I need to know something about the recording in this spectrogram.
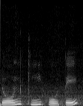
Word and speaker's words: Don Quixote: Don Quixote, it is the pronunciation, say like Don Quixote.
